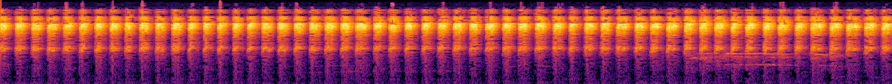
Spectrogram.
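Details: Loud walang kecek grasshopper chirping, kept as a master sound for teaching songbirds. Harsh, buzzy high pulses repeat about three per second in a steady rhythm, with a faint brief whistle-like tone near the end.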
